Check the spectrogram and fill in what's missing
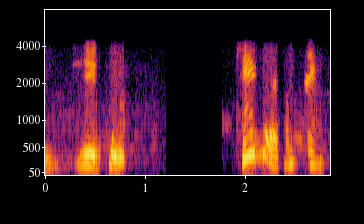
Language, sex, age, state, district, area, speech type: Hindi, female, 60+, Uttar Pradesh, Varanasi, rural, conversation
